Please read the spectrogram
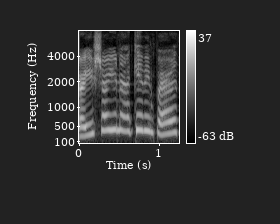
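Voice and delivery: acted screaming, pitched very high. Retelling what a nurse said in the bathroom: imitating a nurse screaming. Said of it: "screaming at me".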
